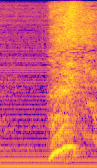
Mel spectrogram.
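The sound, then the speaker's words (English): A single quick sneeze bursts out after half a second of steady low electrical hum, a sharp breathy blast with a brief voiced rise, then the hum carries on alone. “Bless you.”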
